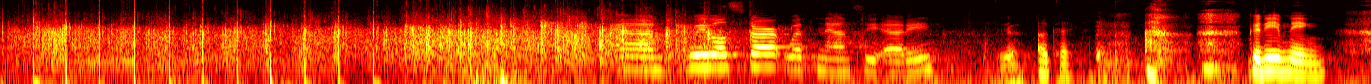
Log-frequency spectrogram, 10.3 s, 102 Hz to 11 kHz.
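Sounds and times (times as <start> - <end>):
audience applause: 0.0 - 5.8
speech: 5.2 - 8.8, 9.4 - 10.2.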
